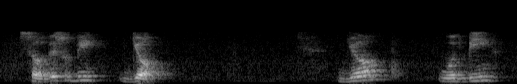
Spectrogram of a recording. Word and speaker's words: yo: Then we have some Spanish-speaking countries pronounce the Y as sh. Some others, mostly, pronounce it like y. So let's better use y. So this would be yo.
